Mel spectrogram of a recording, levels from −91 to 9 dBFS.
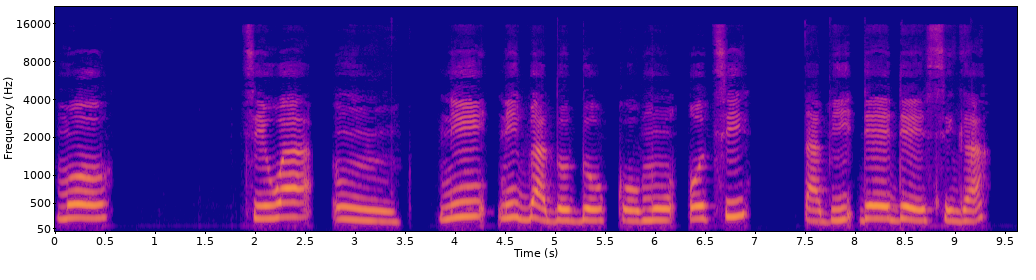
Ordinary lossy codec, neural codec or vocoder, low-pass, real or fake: AAC, 48 kbps; codec, 44.1 kHz, 7.8 kbps, Pupu-Codec; 19.8 kHz; fake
